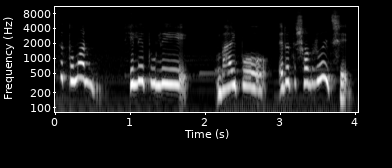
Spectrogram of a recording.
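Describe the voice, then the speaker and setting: A woman's voice: sits high, expressive, a little slow, dull audio, faint music behind, pitched above the performer's own voice. A woman voicing a kindly, curious doctor who chats familiarly with employees in a story. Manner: inquiring, familiar.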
